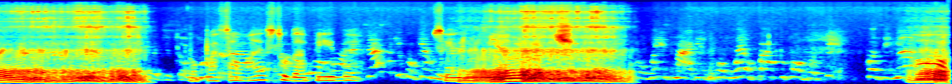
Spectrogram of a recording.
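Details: Person snoring in the early hours of the night: a loud, rough, rattling noise on breathing in, returning after quieter stretches, with faint talk between; heavy snoring.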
